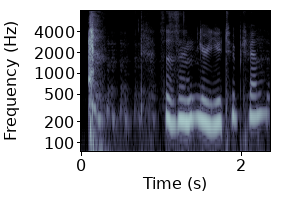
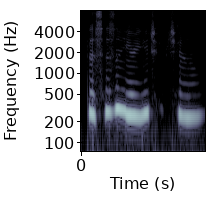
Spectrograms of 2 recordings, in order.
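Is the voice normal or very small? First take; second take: normal; very small. First: It is said in a normal-sized voice. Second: It is said in a tiny, small voice.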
